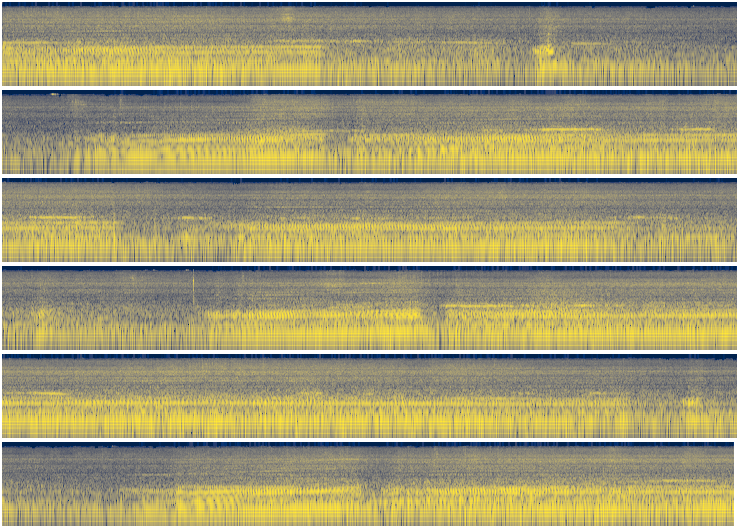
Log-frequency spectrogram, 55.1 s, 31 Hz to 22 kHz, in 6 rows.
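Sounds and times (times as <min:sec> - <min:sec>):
motorcycle engine revving: 0:00.0 - 0:05.8, 0:10.2 - 0:46.4, 0:47.4 - 0:55.0.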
